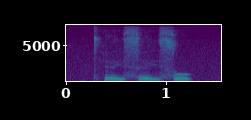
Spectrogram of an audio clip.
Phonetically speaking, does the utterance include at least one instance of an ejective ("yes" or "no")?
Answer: no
